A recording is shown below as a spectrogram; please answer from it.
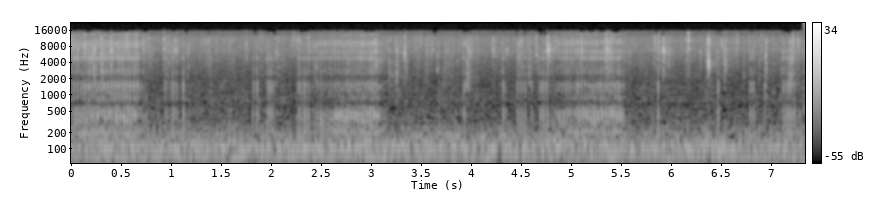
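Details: A domestic cat purrs softly as autumn ambience: an unbroken low throbbing purr rising and falling with slow breaths roughly every 1.5 seconds, while a fire snaps and crackles in the background.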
